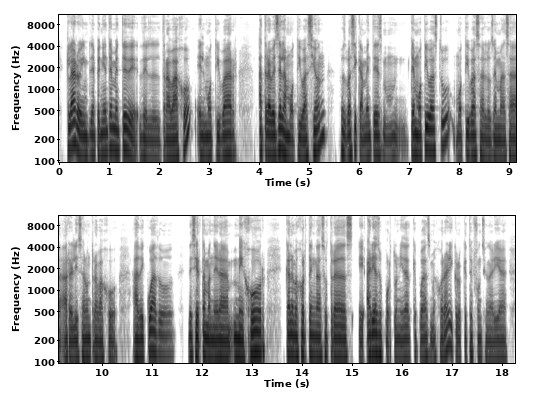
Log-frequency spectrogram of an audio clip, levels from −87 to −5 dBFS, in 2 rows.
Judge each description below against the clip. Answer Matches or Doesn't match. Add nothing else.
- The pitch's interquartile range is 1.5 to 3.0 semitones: Matches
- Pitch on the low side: Matches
